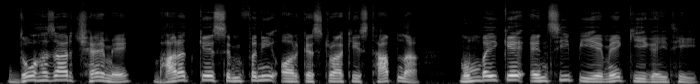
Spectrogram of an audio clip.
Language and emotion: Hindi, neutral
